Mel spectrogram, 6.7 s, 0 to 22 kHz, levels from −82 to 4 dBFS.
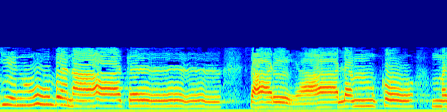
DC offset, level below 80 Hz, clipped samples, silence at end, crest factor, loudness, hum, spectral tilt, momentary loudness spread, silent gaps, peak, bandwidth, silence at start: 0.2%; -32 dBFS; under 0.1%; 0 s; 12 dB; -14 LUFS; none; -10 dB/octave; 7 LU; none; -2 dBFS; 4 kHz; 0 s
